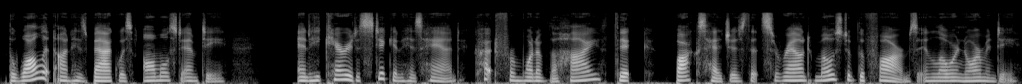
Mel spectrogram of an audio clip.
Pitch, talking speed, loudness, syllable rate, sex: 170 Hz, 200 wpm, -20 LUFS, 4.9 syllables/s, female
